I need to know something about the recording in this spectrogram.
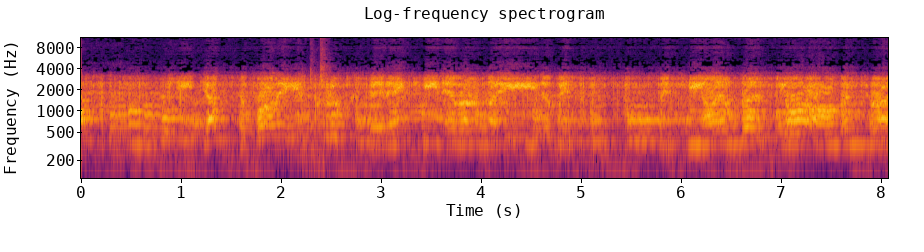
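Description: Music from a pink Lambert celluloid cylinder record played on a Columbia BC Graphophone through its large brass horn. The sound is thin and old-fashioned, with nothing above the upper midrange, over a steady low hum.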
